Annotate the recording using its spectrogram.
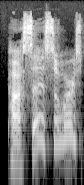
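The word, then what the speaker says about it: Possessor(s): Possessors.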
